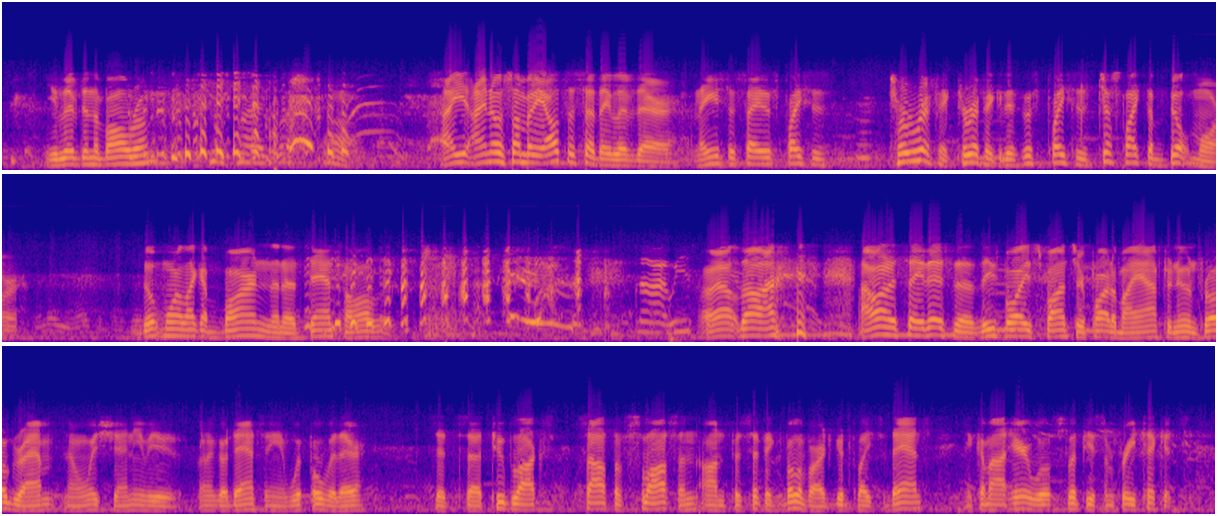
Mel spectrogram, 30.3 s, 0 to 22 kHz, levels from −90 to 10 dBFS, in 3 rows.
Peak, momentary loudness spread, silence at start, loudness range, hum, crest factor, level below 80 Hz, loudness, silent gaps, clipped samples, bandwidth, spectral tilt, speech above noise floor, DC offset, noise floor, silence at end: -6 dBFS; 9 LU; 0 s; 4 LU; none; 16 dB; -60 dBFS; -21 LUFS; none; under 0.1%; 6.8 kHz; -7.5 dB/octave; 23 dB; under 0.1%; -44 dBFS; 0 s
